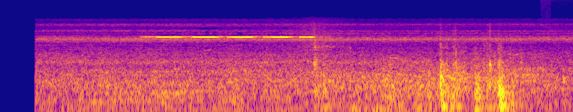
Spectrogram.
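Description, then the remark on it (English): A train pulls away along the rails just after the people waiting missed it, rumbling with a steady high metallic squeal from the wheels, the noise easing off after a few seconds, with a few clanks near the end. “Yeah, we should probably take the train and leg it out of here.”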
